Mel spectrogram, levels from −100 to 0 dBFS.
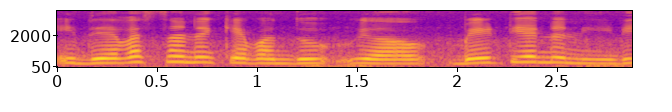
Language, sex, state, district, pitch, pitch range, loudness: Kannada, female, Karnataka, Dakshina Kannada, 235 Hz, 225-270 Hz, -15 LUFS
